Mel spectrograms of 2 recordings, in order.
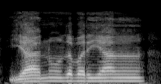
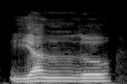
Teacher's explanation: یہاں نون کے اوپر اخفا کریں گے یعنی نون کو تھوڑا سا چھپائیں گے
